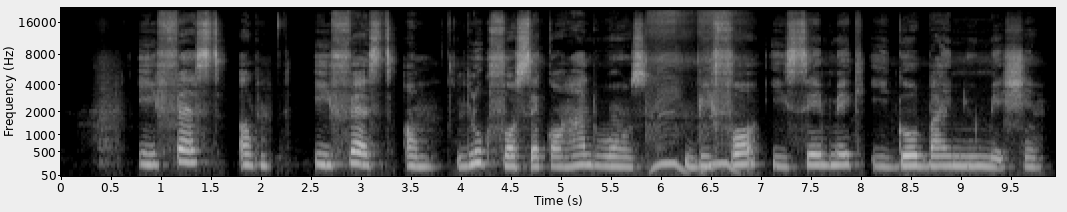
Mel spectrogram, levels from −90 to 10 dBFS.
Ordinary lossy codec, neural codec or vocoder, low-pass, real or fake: none; vocoder, 48 kHz, 128 mel bands, Vocos; none; fake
